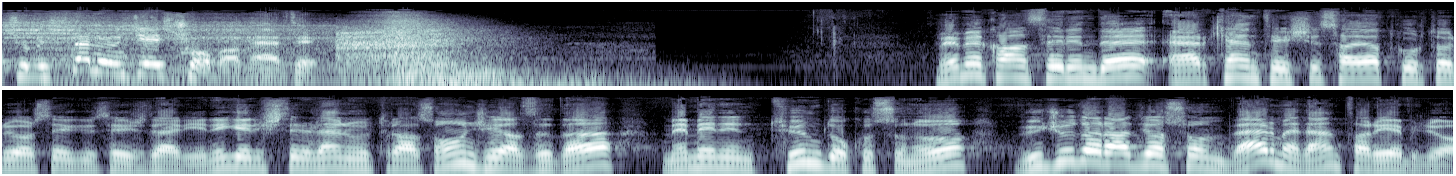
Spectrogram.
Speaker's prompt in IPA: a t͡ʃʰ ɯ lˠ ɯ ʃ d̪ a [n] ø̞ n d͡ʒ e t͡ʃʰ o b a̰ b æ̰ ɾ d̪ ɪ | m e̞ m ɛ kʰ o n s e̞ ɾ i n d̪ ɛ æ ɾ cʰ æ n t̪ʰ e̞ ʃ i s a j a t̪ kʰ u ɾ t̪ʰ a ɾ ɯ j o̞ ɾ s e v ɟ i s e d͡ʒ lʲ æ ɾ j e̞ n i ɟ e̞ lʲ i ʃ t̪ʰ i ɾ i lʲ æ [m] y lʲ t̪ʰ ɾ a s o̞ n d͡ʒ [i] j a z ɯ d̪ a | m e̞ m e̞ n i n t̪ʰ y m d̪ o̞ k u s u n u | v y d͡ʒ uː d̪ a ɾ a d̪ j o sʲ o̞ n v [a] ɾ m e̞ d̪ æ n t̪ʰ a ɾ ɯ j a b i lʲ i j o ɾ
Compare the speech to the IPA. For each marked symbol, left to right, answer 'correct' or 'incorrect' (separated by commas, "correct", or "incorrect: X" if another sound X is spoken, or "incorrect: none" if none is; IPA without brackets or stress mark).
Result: correct, incorrect: n, correct, incorrect: æ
